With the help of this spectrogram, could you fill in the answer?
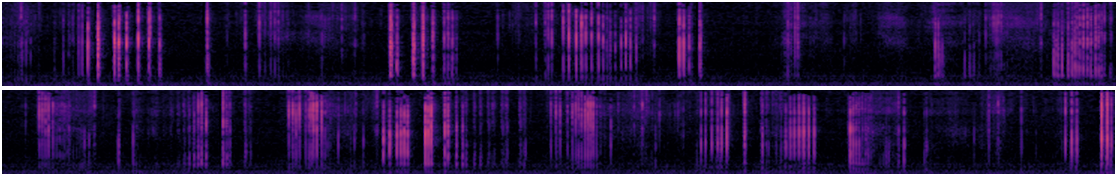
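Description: A wooden stick repeatedly scratches the film of a small clear plastic bag package with a cardboard header card, held by hand. Short, dry, crinkly scratches and scrapes come in uneven bursts, some brief and some drawn out, bright and papery with no low body. Each stops almost instantly over a faint steady low hum.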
